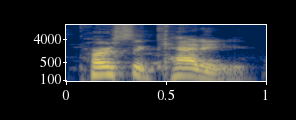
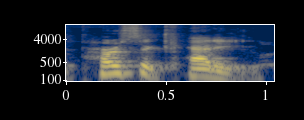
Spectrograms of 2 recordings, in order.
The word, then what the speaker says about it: Persichetti: me or daddler i i think i said it right persichetti it's percy ketty that's it oh oh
